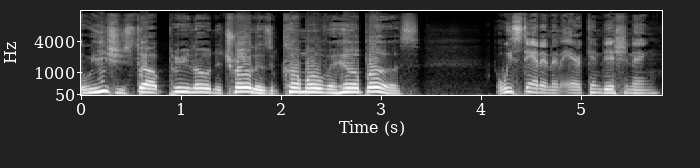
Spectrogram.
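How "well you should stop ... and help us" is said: louder, put-on voice of the impatient drivers; mock demanding trucker. Imitating the drivers who want the loader to stop, loud and pushy. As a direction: demand it like an entitled coworker. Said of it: "It was like".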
